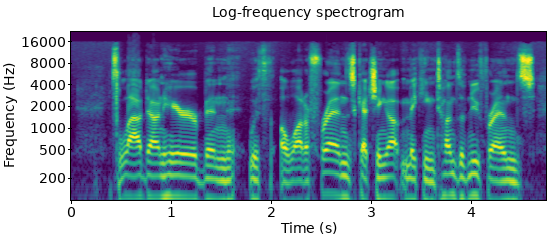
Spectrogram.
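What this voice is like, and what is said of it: Slightly raspy voice. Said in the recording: “my voice is a little raspy.”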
